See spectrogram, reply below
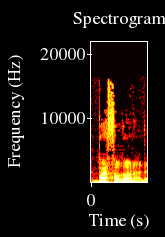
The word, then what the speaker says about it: Barcelona: Barcelona, did I say that right? – Exactly.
